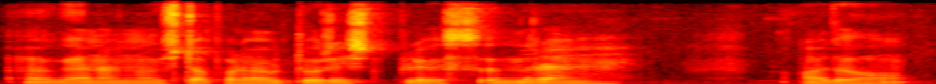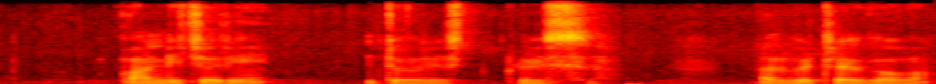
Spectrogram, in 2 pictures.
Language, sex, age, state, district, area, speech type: Kannada, male, 18-30, Karnataka, Kolar, rural, spontaneous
